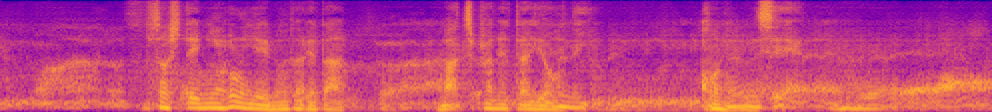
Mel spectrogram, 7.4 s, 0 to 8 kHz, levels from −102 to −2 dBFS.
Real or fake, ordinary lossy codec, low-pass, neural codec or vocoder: fake; none; none; codec, 16 kHz, 1 kbps, FunCodec, trained on LibriTTS, 50 frames a second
